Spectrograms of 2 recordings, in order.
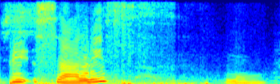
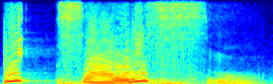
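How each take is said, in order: No difference in how they are said.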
